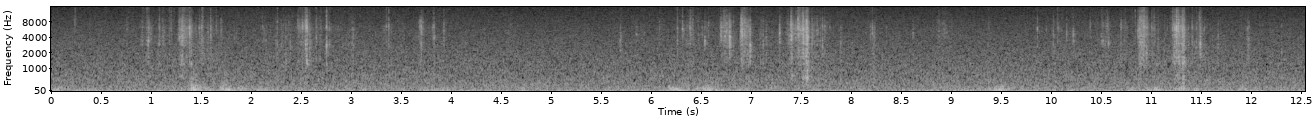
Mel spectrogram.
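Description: Cards rustle and tap as they are handled.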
